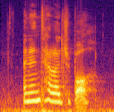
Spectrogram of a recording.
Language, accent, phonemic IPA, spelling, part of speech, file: English, US, /ˌʌnɪnˈtɛlɪd͡ʒɪbəl/, unintelligible, adjective, En-us-unintelligible.ogg
- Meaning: Not intelligible; unable to be understood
